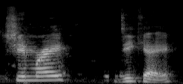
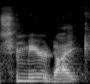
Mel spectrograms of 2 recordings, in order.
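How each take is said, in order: First: The surname is two syllables, like 'dee-kay'. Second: The surname is one syllable, like 'dike'. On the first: This is the name's actual pronunciation. The speaker calls it right. "It's how you say his name" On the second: This is how the speaker usually says the name. The speaker calls it wrong.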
